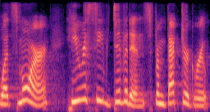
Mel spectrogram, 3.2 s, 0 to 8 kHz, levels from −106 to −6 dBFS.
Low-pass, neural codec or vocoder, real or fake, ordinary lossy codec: 7.2 kHz; none; real; AAC, 32 kbps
